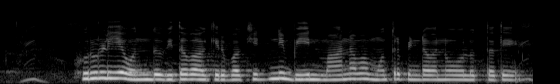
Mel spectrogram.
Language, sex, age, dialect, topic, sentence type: Kannada, female, 31-35, Coastal/Dakshin, agriculture, statement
